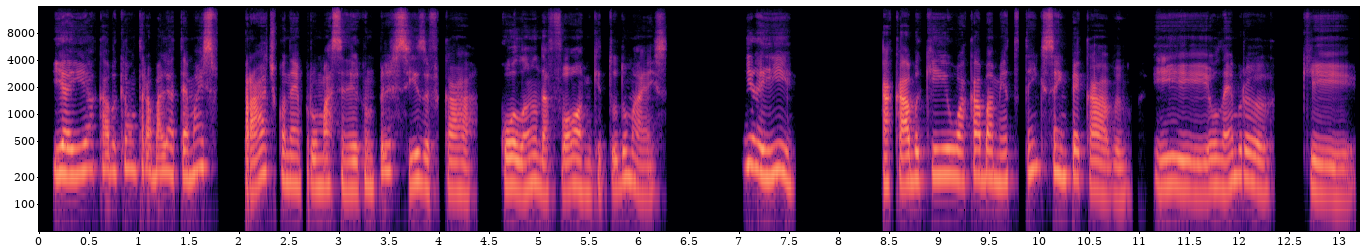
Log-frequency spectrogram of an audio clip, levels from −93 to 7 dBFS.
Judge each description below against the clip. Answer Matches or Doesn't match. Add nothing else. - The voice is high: Doesn't match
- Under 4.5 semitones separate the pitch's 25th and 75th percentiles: Doesn't match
